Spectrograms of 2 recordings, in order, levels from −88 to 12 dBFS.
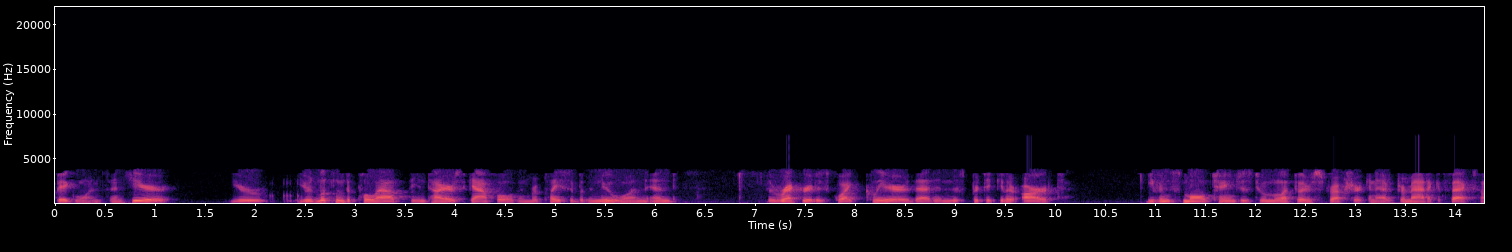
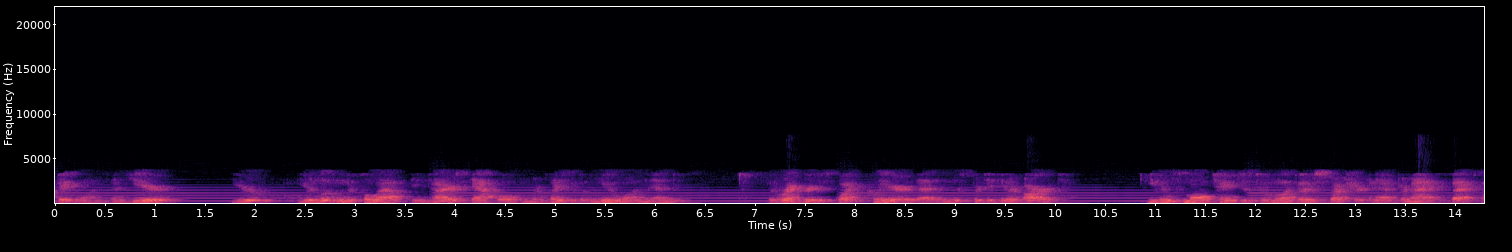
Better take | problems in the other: first | background sound (Trumpet); 20 dB below the speech // room echo; dies away in 0.4 s

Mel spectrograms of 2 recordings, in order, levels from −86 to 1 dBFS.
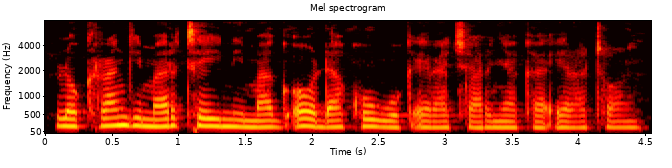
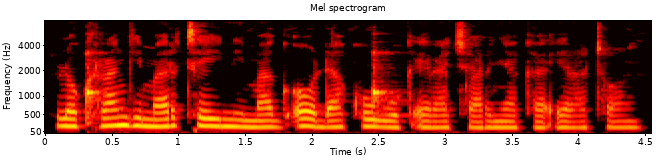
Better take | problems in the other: first | noise reduction (classical method Wiener filter)

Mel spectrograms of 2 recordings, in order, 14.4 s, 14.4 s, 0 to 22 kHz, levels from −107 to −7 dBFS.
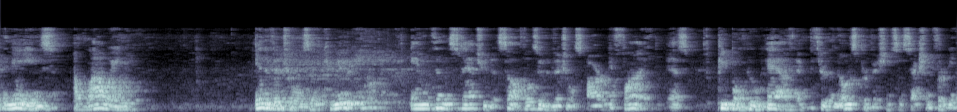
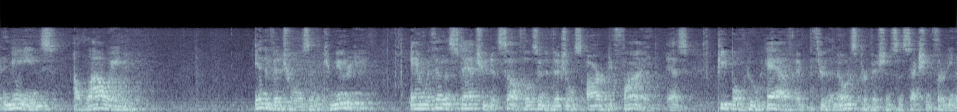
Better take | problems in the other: second | noise reduction (classical method WPE with log-MMSE)

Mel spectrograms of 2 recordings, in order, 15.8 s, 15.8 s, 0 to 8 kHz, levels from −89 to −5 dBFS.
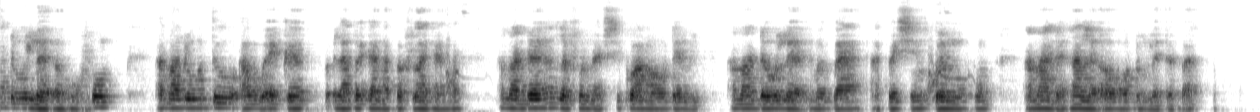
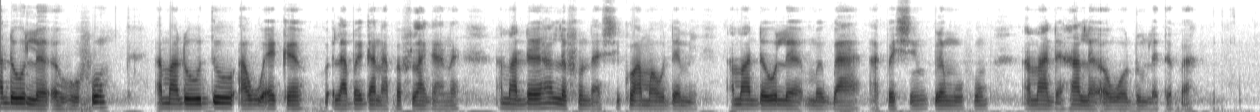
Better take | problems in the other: second | noise reduction (neural mask model DeepFilterNet 3)

